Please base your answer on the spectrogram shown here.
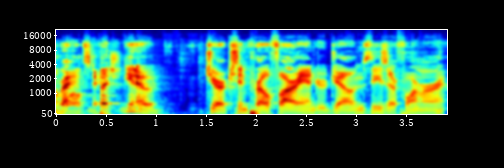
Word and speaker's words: Profar: Jerks and Profar blows the Jerks and Shofar. Right. And not literally. that's a rhyme. He's not literally. Jewish. No, he's not Jewish, but his name rhymes with Shofar.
